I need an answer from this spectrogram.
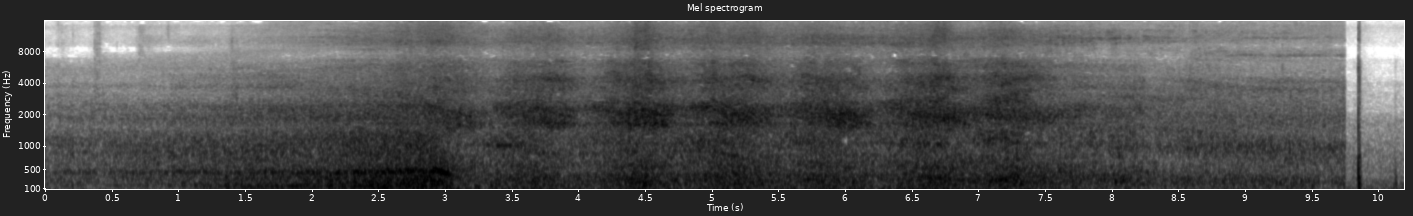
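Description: NS double-deck electric passenger train passing at speed. A rushing rumble and steady hum build as it approaches, the hum cutting off about three seconds in as the front goes by. Then the wheels clatter regularly, a little more than once a second, as the carriages pass, before the noise fades. A sharp click comes near the end.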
